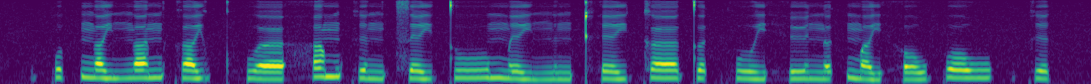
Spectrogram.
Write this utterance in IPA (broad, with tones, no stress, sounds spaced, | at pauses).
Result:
p ʊ˨˥ k̚ ŋ ɐ˨ j ŋ ɐ˨˧ n k ɐ˨˧ j kʷʰ œː˨˩ h ɐ˥ m k ɪ˨˩ ŋ t͡s e˨˩ j t̪ uː˨˧ m e˨˩ j ŋ ɪ˨˩ ŋ kʰ e˨˧ j k œː˧ t̪ ɵ˨ t̚ f uː˨˩ j h yː˨ n ɵ˥ t̚ m ɐ˨˩ j h o˨˥ w p o˥ w | k ɪ˨ k̚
